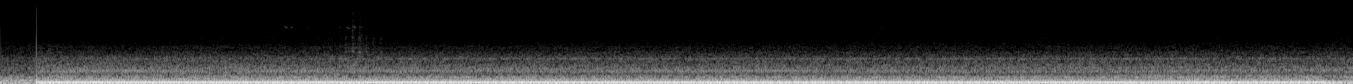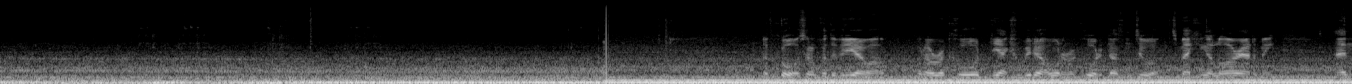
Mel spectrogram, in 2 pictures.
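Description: Cabin drone of a Nissan Y62 Patrol's 5.6-litre V8 pulling on light throttle up a slight hill at about 90 km/h, heard from inside the cabin: a loud, steady low hum comes in abruptly about half a second in, eases off around 13 seconds, and returns with a second, higher hum about 20 seconds in. The revs hold steady with no surging, so the tacho fluctuation that shows the trans oil too cold and thick does not appear.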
